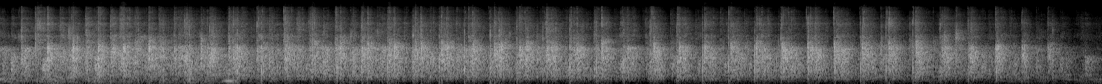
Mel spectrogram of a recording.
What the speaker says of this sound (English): I think it is appropriate that we stand and give Dr. Rice a round of applause.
